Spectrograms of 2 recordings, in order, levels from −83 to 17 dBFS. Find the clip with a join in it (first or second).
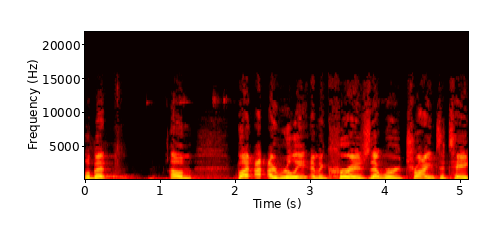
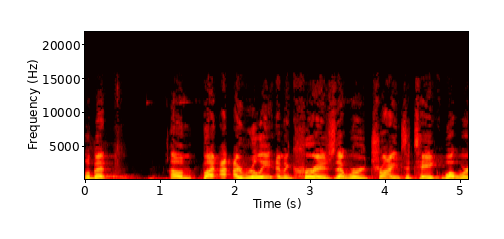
second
